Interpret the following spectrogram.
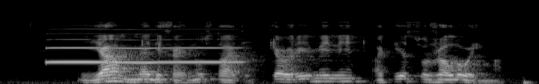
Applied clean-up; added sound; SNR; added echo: none; Wind instrument, woodwind instrument; 0 dB; none.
